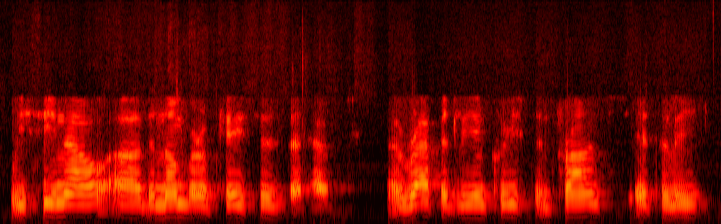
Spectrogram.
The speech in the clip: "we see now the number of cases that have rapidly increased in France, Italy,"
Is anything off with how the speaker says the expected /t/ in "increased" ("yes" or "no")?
no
